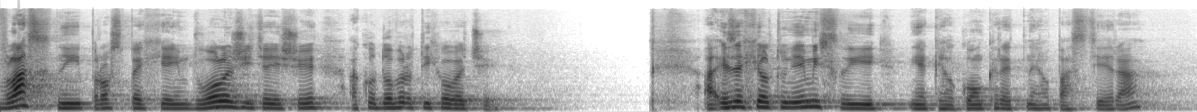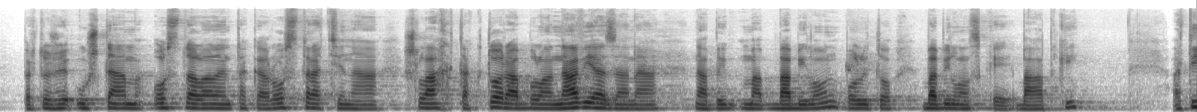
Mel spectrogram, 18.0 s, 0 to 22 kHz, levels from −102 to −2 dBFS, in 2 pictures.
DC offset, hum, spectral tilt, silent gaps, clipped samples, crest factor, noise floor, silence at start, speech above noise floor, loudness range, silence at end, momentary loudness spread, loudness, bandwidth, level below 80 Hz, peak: under 0.1%; none; -6 dB/octave; none; under 0.1%; 24 dB; -79 dBFS; 0 s; 56 dB; 6 LU; 0 s; 13 LU; -24 LUFS; 16 kHz; -76 dBFS; 0 dBFS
